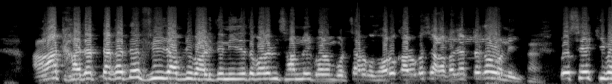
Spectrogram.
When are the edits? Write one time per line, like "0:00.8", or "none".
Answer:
0:03.6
